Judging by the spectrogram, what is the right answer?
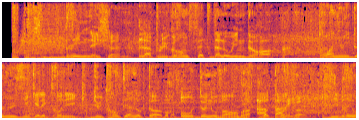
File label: Spot Halloween; Dream Nation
